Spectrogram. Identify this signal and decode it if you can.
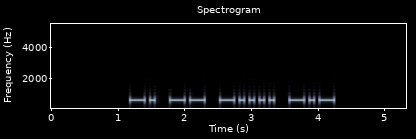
Morse code, heard as a keyed tone, about 16 wpm, 600 Hz. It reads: NM6K
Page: Kaldesignaler 16 wpm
